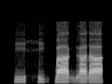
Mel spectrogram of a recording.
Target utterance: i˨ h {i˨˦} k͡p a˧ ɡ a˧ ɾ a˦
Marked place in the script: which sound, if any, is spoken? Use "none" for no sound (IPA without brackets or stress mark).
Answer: i˨˦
